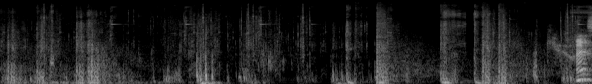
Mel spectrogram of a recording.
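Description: Rapid gunfire from a Counter-Strike 2 match, with sharp, loud shots fired in irregular bursts and short volleys, mixed with clattering game effects and no talk.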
